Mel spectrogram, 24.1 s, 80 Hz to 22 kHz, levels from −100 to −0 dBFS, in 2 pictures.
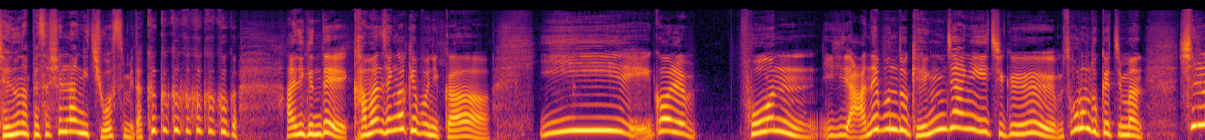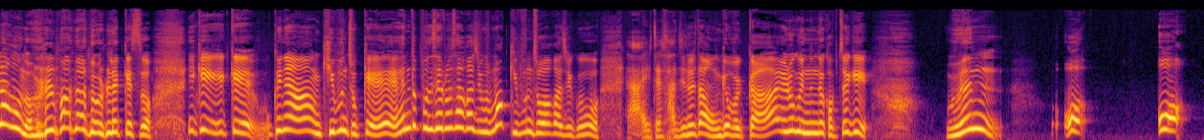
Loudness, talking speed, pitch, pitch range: -13 LUFS, 285 characters per minute, 290 Hz, 245-355 Hz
